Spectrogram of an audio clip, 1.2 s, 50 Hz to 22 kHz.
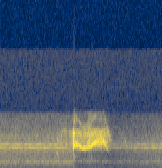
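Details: Early-morning great horned owl nest in Savannah, a former Bald Eagle nest, where a mother feeds her owlet on 21 February 2022; after quiet, one brief harsh rasping screech of about a quarter second, with a constant background hum.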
